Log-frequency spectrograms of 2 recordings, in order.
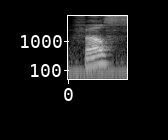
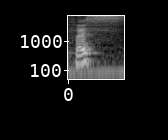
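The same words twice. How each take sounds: First: The s sound is thick and heavy. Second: The s sound is thin and light. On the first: The speaker calls it right. "sa tebal" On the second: The speaker calls it wrong. "Jangan sebut fas, itu sin"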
